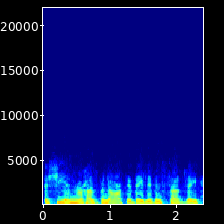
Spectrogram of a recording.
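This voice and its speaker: A woman's voice: medium pitch, brisk, lightly acted. An actress playing a homely, accommodating middle-aged farm mother with a hesitant, placating way, in a radio drama. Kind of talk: 1970s radio drama acting. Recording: dull lo-fi radio broadcast recording.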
